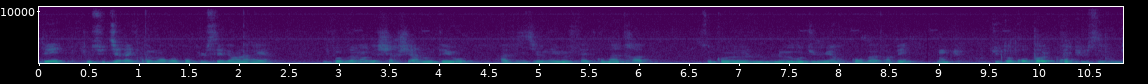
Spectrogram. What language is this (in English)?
French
